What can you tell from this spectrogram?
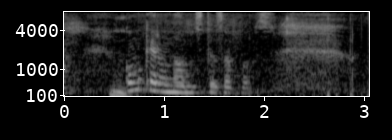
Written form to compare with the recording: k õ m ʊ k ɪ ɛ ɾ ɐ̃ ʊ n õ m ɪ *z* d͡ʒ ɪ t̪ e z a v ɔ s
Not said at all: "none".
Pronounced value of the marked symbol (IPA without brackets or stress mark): none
